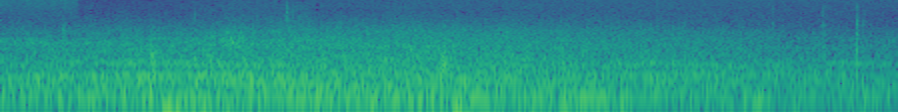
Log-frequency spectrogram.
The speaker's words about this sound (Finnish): Odotas, eikö tuo ollut moottorin ääntä?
